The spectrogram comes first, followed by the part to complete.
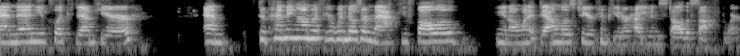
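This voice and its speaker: Somewhat breathy, a woman speaks at a moderate pace and fairly high pitch with lively intonation. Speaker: statistics instructor. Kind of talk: lecture. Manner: casual.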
